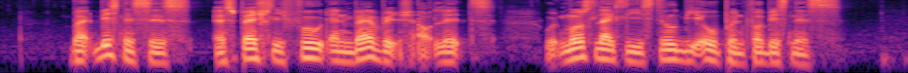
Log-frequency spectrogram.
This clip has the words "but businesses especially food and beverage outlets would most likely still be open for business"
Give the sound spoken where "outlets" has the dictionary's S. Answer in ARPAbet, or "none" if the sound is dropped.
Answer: S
